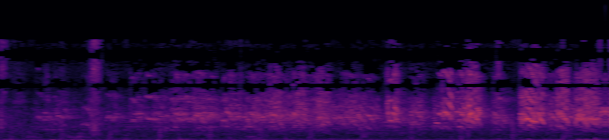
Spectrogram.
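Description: Birds calling: many short, high calls, coming thickest in the last couple of seconds, over a low steady rumble.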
